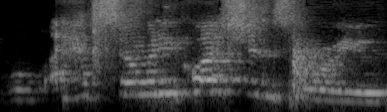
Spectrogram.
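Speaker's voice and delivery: eager excited reply. Retold or imitated. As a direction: gush it out, keen to ask everything.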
